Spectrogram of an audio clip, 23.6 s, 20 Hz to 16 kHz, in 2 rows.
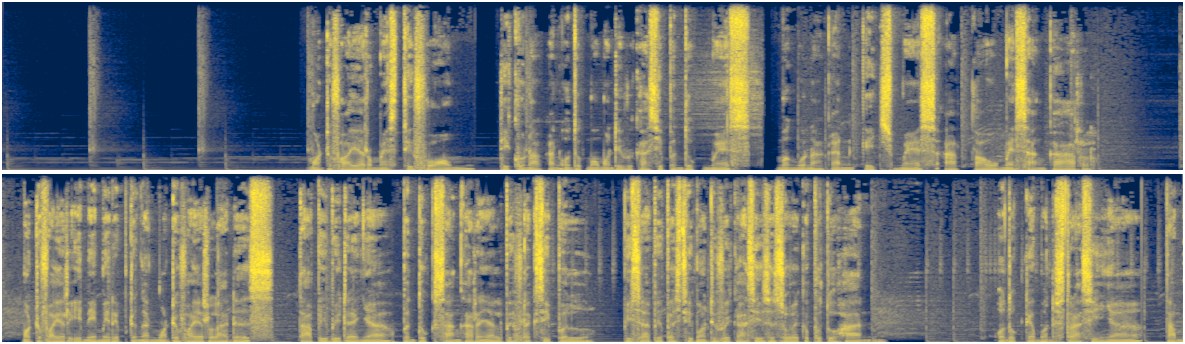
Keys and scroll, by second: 21.1 shift+a.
